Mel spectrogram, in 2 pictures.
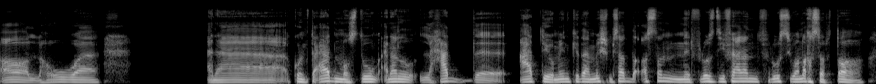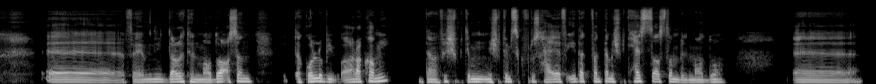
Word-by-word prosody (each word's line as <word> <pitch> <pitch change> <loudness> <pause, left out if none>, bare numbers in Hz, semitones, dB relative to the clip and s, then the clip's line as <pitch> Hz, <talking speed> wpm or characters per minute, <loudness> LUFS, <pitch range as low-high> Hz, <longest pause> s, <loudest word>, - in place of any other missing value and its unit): آه، 110 +1 -1
اللي 95 0 -6
هو 105 0 -2 1.1
أنا 105 -1 -2
كنت 120 -4 -1
قاعد 140 0 +2
مصدوم 120 +1 +3
أنا 120 -1 +2
لحد 125 +7 -3 0.5
قعدت 125 +3 0
يومين 120 +1 +3
كده 130 0 +1
مش 125 +1 +2
مصدق 125 +2 -1
أصلًا 145 +2 +1
إن 115 -3 +1
الفلوس 125 +4 +1
دي 130 +1 -1
فعلًا 135 0 +2
فلوسي 130 +1 0
وأنا 130 +2 +4
خسرتها. 115 -6 +2 0.6
آآ، 105 -2 -1
فاهمني؟ 105 +3 -1
لدرجة 120 +3 +2
إن - - +3
الموضوع 110 +5 +3
أصلًا 135 -3 +2 0.4
ده 125 - -1
كله 135 +4 +5
بيبقى 120 -2 -2
رقمي 145 +7 +3 0.3
أنت 115 -1 -6
ما 110 - +2
فيش 130 +5 0
مش 120 -2 +3
بتمسِك 130 0 +1
فلوس 130 - -3
حقيقية 115 +2 +1
في 120 - -2
إيدك 130 +1 -1
فأنت 135 +1 0
مش 130 -3 +1
بتحس 140 +1 +2
أصلًا 125 -1 +1
بالموضوع. 105 +2 -2 0.7
آآ 105 +1 -4
120 Hz, 160 wpm, -24 LUFS, 105-130 Hz, 1.1 s, كله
